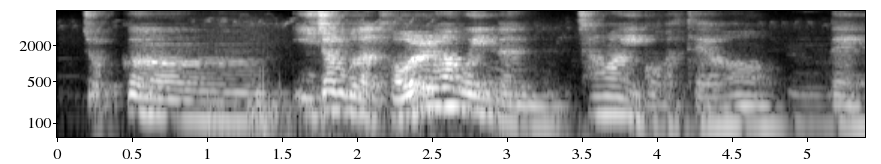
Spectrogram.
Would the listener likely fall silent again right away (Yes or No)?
No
